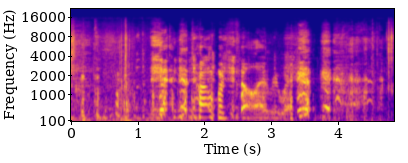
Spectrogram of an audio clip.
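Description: Two young men laugh.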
